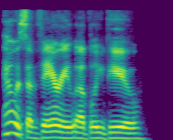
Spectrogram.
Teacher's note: I just cut off that T entirely.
